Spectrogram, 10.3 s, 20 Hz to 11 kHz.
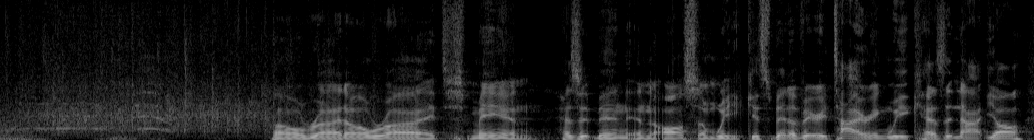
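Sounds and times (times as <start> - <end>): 
church audience applauding to welcome a student pastor: 0.0 - 4.2
speech: 2.7 - 10.3.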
